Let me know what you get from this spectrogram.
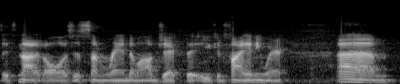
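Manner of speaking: ordinary talk, nothing marked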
